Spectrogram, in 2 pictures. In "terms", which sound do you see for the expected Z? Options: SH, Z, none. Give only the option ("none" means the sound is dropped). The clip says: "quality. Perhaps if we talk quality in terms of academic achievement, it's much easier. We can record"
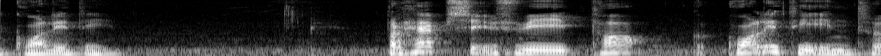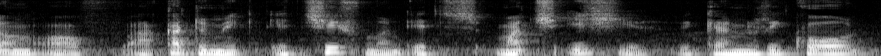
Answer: none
